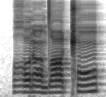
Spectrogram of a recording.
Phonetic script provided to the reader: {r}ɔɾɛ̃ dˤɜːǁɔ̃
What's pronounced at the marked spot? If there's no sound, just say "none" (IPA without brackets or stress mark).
ʁ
